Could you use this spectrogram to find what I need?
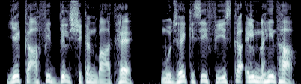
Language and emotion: Urdu, disgusted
